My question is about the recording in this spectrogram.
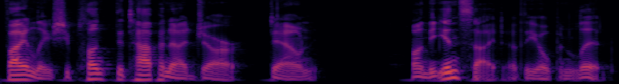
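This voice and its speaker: Wry, expressive man narrating a story. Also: deep voice, normal speed.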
